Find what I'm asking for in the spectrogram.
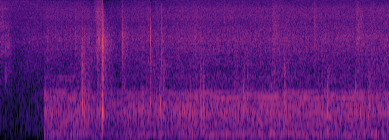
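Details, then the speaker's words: Treadmill after repair: high spots on the bed under the belt were sanded smooth and silicone lubricant was applied. Steady motor and belt hum with soft even footfalls and no squeak or rub; runs normally. "squeak or rubbing or buzz it whatever you want to call it was completely gone"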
